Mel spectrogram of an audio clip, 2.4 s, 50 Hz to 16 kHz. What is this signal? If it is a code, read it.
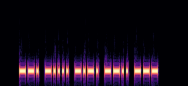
Morse code, heard as a keyed tone, about 43 wpm, 700 Hz. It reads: G6CZO
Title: DXCC-100 Call Signs - 5 Characters - 45wpm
